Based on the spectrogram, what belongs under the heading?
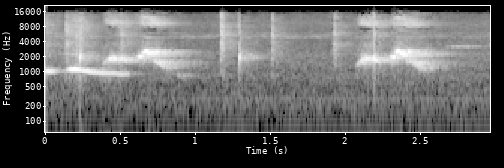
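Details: Shama song meant as a master recording for other songbirds: a falling clear whistle, then two harsh rising squawky phrases separated by sharp clicking notes.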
